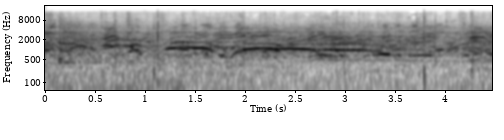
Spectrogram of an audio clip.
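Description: Children's voices shouting and calling over one another, high-pitched, with one long drawn-out call in the middle.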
